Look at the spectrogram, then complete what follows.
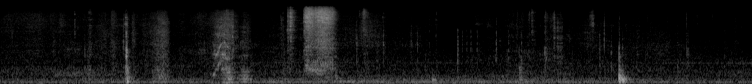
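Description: Handling noises as a bisque doll head is turned over in the hand: a few sharp knocks, and a brief rasping rustle about three seconds in that is the loudest sound.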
